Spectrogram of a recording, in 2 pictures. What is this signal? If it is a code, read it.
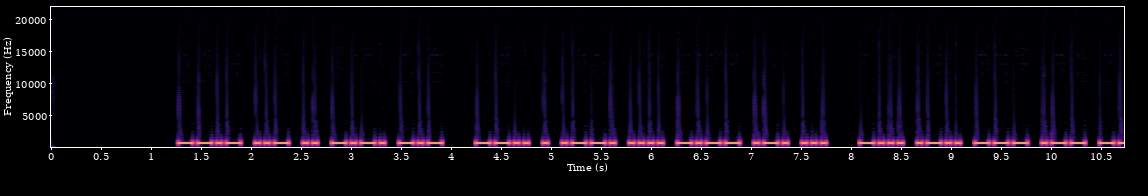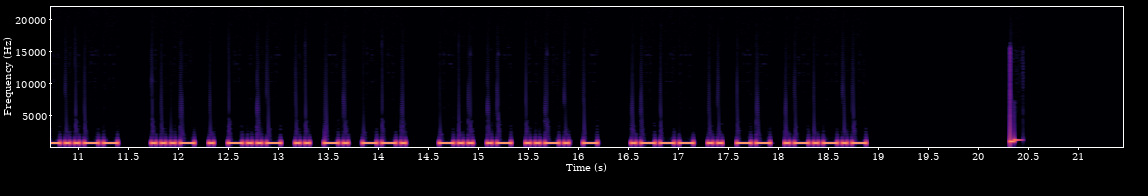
Morse code, heard as a keyed tone, about 25 wpm, 700 Hz. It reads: QUICK ZEPHYRS BLOW, VEXING DAFT JIM.
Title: Pangram Challenge v2 - 25wpm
